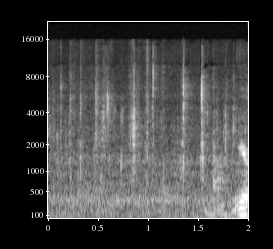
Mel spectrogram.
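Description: A wooden spoon stirring thick, simmering orzo in a stainless steel pan: faint, irregular small clicks and pops from the spoon and the bubbling sauce.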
